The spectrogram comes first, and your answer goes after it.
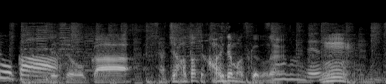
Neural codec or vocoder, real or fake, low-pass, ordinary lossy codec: vocoder, 44.1 kHz, 128 mel bands every 256 samples, BigVGAN v2; fake; 7.2 kHz; none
